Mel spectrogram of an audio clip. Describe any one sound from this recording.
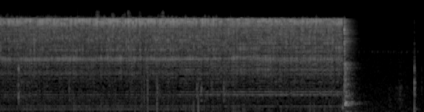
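Small electric sparks buzz and crackle across a multi-gap spark gap.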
